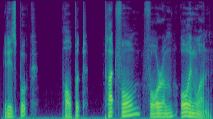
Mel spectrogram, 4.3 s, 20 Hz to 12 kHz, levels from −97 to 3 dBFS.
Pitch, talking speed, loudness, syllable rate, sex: 105 Hz, 125 wpm, -21 LUFS, 4.0 syllables/s, male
